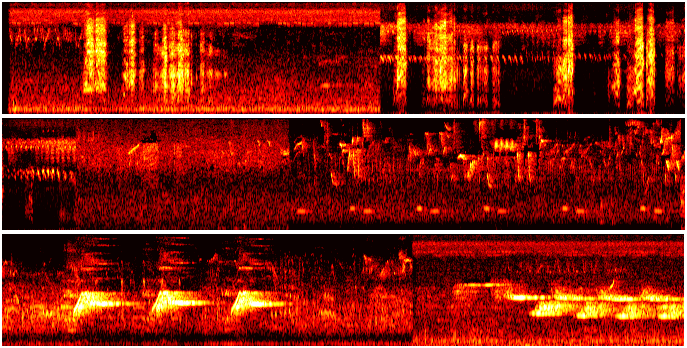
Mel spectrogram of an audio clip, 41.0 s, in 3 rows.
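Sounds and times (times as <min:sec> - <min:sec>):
bird chirping and twittering: 0:00.1 - 0:21.1, 0:21.8 - 0:40.9
macaws squawking: 0:01.6 - 0:04.6, 0:07.8 - 0:10.0, 0:11.0 - 0:11.5, 0:12.1 - 0:13.7, 0:28.5 - 0:34.0.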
